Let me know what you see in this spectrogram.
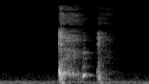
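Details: Adult with asthma on waking in the morning at the start of fall, during ragweed pollen season: two harsh, barking coughs in quick succession.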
